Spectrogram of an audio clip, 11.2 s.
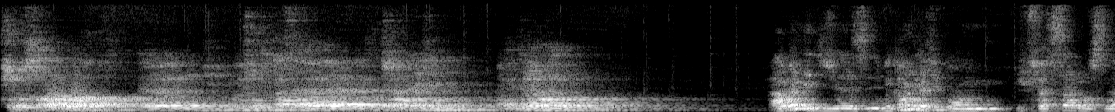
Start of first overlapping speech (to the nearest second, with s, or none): none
